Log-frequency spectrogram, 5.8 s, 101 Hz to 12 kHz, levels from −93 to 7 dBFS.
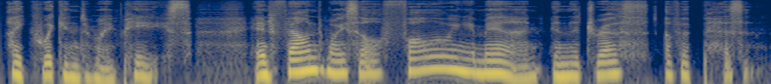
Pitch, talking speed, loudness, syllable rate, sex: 180 Hz, 165 wpm, -19 LUFS, 4.7 syllables/s, female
